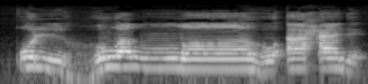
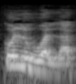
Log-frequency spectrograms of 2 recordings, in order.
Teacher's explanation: اکثر پڑھتے ہیں کل هو اللہ، کل نہیں ہے، قوف موٹا ہے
